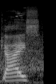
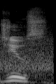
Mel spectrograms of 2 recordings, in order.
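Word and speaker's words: Guice: saying I hate that his name is pronounced guys and not juice and that would be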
